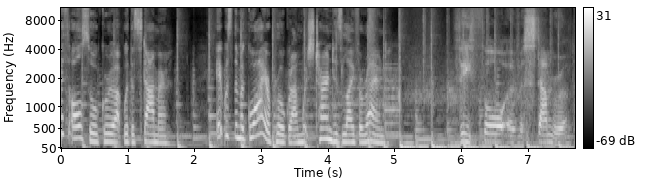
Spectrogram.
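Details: Adult narrator over background music; fluent speech.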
